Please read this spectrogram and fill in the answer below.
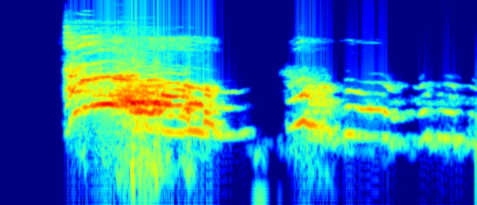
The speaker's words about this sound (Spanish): Escucho los sollozos de Hécuba y cómo la pobre Andrómaca expresa su dolor en gritos lacerantes.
